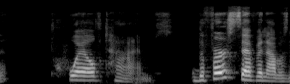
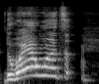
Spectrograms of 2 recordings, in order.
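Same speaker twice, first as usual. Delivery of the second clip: loud, high-pitched burst; worked-up comic shout; exasperated outburst; 12 semitones higher, 12 dB louder than usual. Real, not acted. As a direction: explode with pent-up frustration. Outburst about confronting the painter.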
